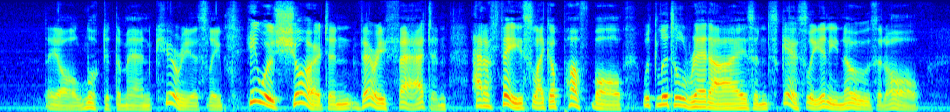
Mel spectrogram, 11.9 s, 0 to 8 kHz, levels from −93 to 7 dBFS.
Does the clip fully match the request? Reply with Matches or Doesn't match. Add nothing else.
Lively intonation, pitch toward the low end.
Matches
